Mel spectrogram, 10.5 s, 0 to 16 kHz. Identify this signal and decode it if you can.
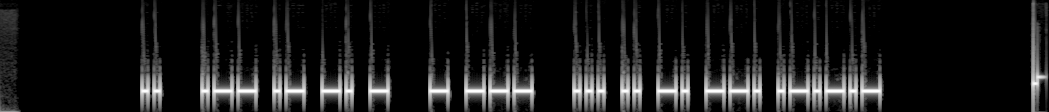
Morse code, heard as a keyed tone, about 20 wpm, 700 Hz. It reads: I WANT TO SING.
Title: Sentences from Top 1000 Words - Review Part 2 - 20wpm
